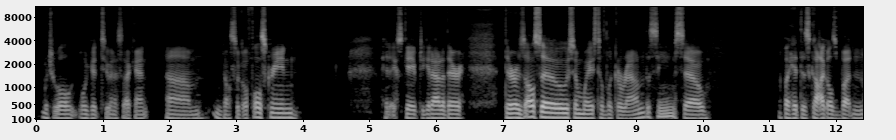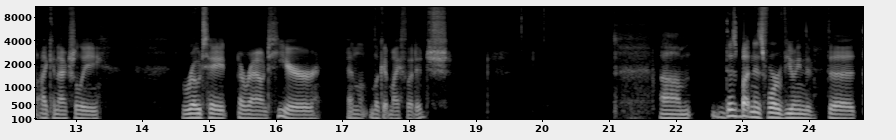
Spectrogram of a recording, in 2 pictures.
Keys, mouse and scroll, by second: 1.4 click, 4.0 Escape, 8.4 click, 10.2 click, 12.3-19.6 drag, 19.9 click, 20.7 click.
